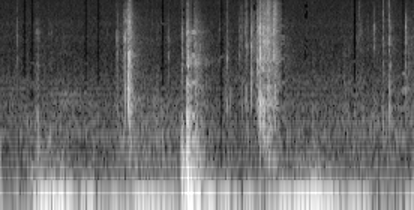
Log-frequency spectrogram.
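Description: Gloved hands crinkle and tear a foil card wrapper.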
